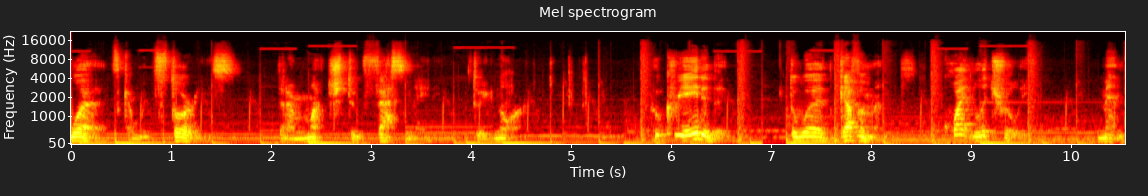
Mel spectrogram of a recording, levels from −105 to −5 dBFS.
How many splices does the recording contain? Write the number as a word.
zero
